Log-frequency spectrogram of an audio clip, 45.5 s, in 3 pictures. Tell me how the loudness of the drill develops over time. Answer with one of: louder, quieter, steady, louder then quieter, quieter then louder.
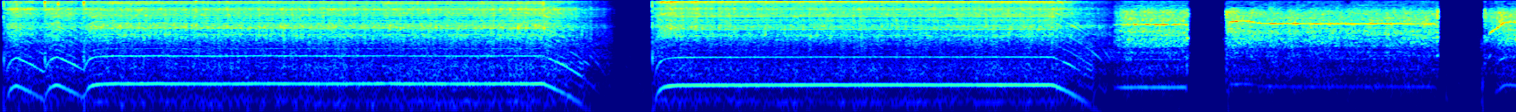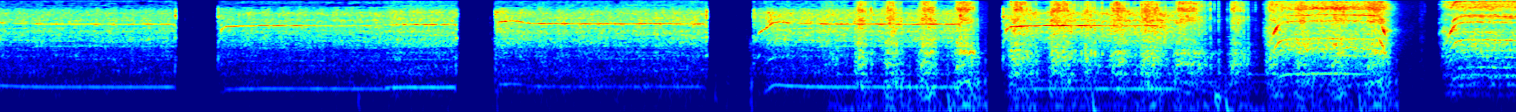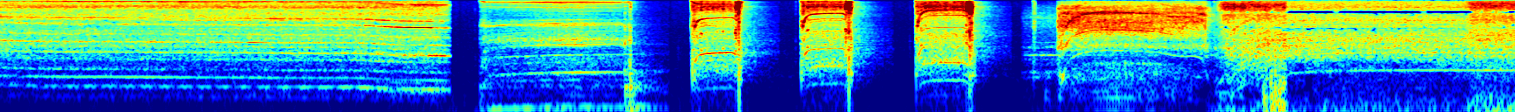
louder.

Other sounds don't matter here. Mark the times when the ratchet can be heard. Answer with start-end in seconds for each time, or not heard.
23.4-29.1.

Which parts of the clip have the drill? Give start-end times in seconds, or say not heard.
0.0-45.4.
